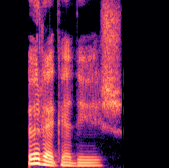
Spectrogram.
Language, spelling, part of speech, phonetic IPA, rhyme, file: Hungarian, öregedés, noun, [ˈørɛɡɛdeːʃ], -eːʃ, Hu-öregedés.ogg
- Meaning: aging (US), ageing (UK) (the process of becoming older)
